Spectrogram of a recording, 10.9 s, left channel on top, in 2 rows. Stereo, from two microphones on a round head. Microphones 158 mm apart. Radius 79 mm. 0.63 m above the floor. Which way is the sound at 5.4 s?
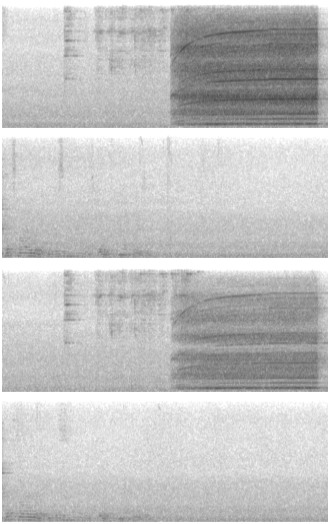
75° left (ahead or behind).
